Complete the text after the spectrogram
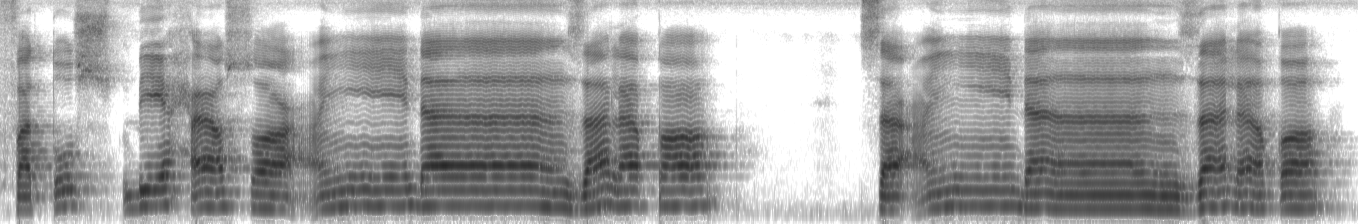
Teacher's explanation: Dan jadi baris 2 berjumpa dengan huruf za, yaitu huruf ikhfa. Jadi pembacaannya samar-samar antara izhar dan idgham.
